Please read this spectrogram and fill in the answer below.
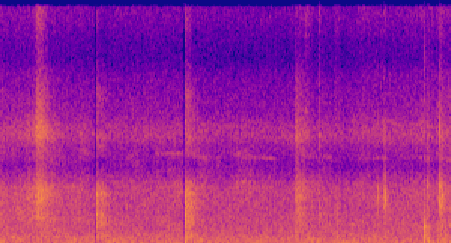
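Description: Sharp, irregular taps, about six of them with the loudest just under two seconds in, as a flat river stone is tapped into fresh mortar with the end of a tool handle to bed it.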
